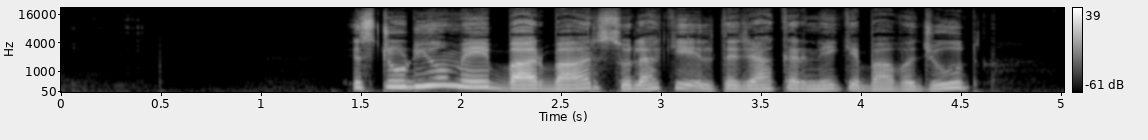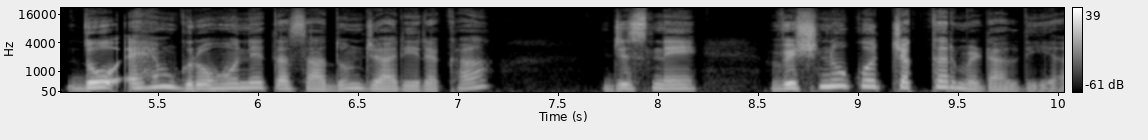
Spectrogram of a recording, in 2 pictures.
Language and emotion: Urdu, neutral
